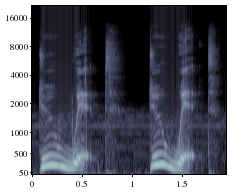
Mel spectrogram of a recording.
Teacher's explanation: we add like a w sound do wit do wit do it now do it now or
